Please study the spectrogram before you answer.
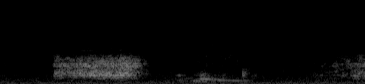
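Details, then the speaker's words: Simulated lung sounds from a female digital standardized patient, heard posteriorly: a rushing breath, then a brief low musical tone over the lower back, documented as adventitious sounds consistent with wheezing. "She did have some adventitious sounds. I could say those sounded like wheezing to me."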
